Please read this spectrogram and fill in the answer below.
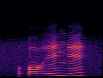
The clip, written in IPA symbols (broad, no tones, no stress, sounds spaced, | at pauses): ʔ ɔ ɦ e ŋ e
